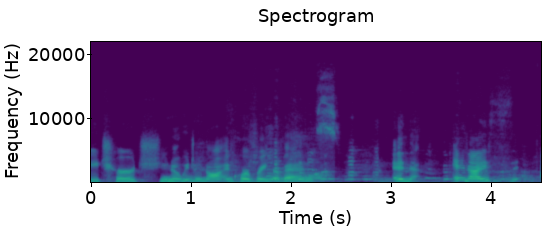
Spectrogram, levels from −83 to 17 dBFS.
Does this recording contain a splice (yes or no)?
yes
